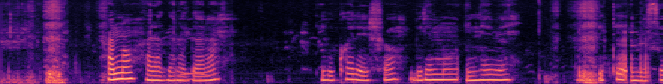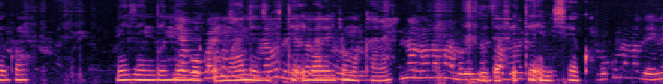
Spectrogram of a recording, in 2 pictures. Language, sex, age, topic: Kinyarwanda, female, 18-24, finance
